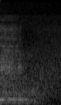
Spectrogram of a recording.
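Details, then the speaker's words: A brief, faint, steady musical note: a lecturer's imitation of stridor, the high-pitched noise of a narrowed upper airway, contrasted with low-pitched stertor. "Again, stertor is coarse noises compared to stridor, high pitch. Stertor is low pitch."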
